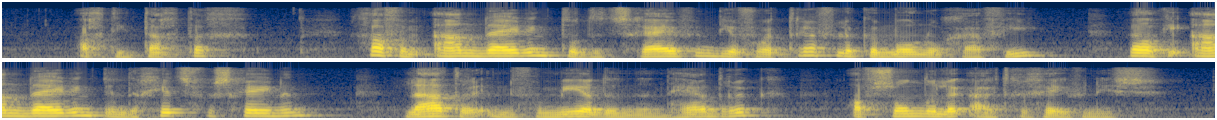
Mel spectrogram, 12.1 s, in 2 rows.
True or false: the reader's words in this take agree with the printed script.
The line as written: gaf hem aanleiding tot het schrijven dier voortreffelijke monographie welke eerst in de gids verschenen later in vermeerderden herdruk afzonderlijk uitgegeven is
false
